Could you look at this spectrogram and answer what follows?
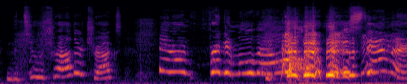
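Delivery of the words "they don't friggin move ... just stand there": high, loud indignant outburst; worked-up, high-pitched storytelling rant; loud exasperation. Real, not acted. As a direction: shout it in laughing disbelief. Indignant retelling of stalled traffic.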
